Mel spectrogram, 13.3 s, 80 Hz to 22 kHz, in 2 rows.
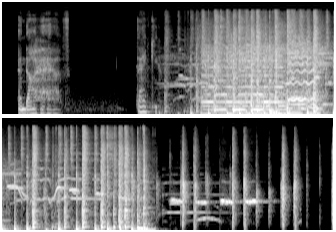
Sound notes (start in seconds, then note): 3.2 instrumental music; 3.3 audience clapping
